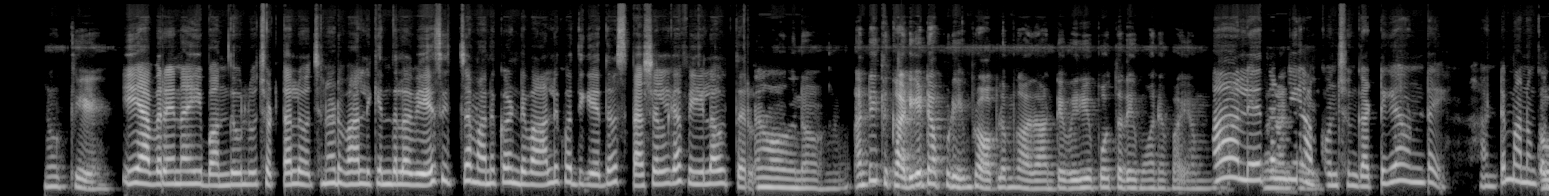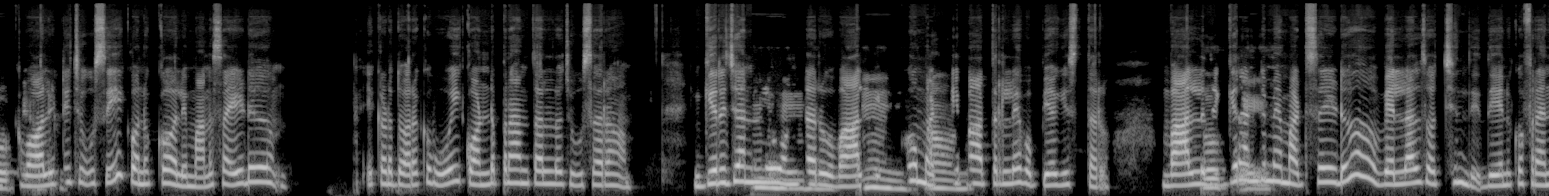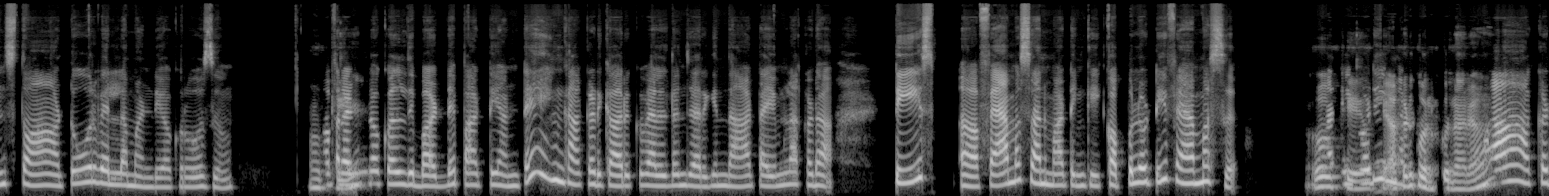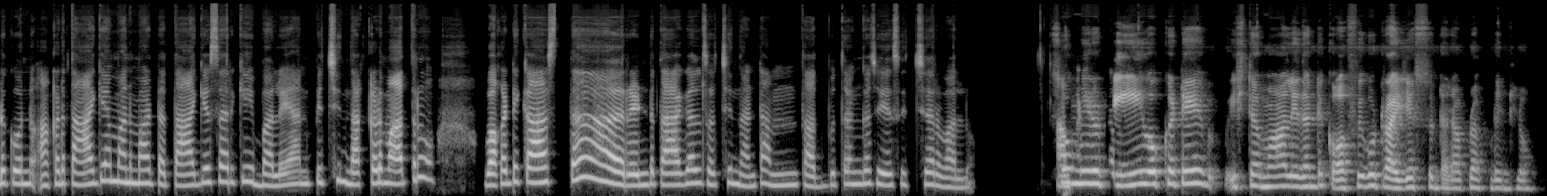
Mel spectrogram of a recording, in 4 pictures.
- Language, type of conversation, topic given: Telugu, podcast, ప్రతిరోజు కాఫీ లేదా చాయ్ మీ దినచర్యను ఎలా మార్చేస్తుంది?
- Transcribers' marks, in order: in English: "స్పెషల్‌గా ఫీల్"; in English: "ప్రాబ్లమ్"; in English: "క్వాలిటీ"; in English: "సైడ్"; in English: "సైడ్"; in English: "ఫ్రెండ్స్‌తో"; in English: "టూర్"; in English: "ఫ్రెండ్"; in English: "బర్త్‌డే పార్టీ"; in English: "టీస్ ఫేమస్"; in English: "ఫేమస్"; unintelligible speech; tapping; in English: "సో"; in English: "కాఫీ"; in English: "ట్రై"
